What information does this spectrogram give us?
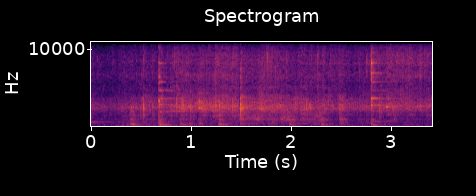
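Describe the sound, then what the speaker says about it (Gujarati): A large chopped tomato cooks down with onion and garlic in a pan over low heat, giving a bright steady sizzle with repeated quick scrapes and clicks of a spoon stirring, close and alone. "ટમેટા થોડાક સતરાઈ ગયા છે."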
